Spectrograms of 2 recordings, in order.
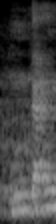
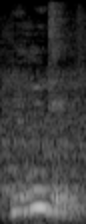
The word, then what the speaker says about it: Hyundai: तो वैसे ही हुंडई नहीं है, दैट्स हुंडई. हुंडई, हुंडई. क्या? Hyundai. क्या? That's Hyundai. That's a Hyundai means that is a Hyundai.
